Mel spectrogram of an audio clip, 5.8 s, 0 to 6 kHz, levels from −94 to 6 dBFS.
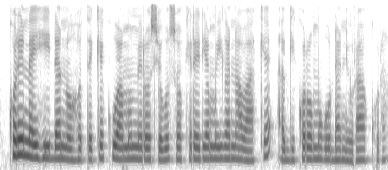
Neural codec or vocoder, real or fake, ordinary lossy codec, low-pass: none; real; none; 5.4 kHz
